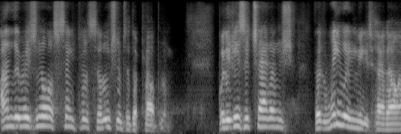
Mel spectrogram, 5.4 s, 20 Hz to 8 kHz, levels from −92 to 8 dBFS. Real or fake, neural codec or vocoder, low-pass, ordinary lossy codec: fake; codec, 16 kHz, 1 kbps, FreqCodec, smaller model; none; none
